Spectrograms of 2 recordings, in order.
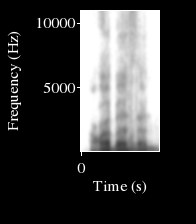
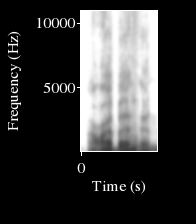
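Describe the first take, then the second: No difference in how they are said.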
